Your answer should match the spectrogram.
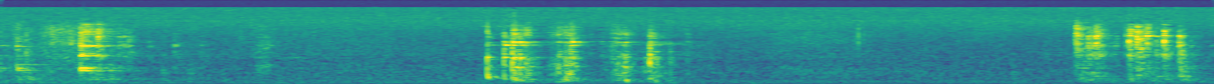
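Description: Light clinks and taps of a serving dish and utensils as tomato roses are arranged on a platter of rice, in three brief clusters: about half a second in, around two and a half to three seconds, and near the end.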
